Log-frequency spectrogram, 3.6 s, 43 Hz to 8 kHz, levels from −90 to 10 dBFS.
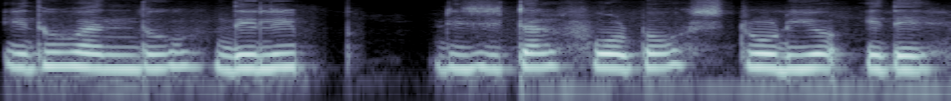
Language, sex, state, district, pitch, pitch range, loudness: Kannada, female, Karnataka, Bidar, 245 Hz, 240-255 Hz, -14 LUFS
